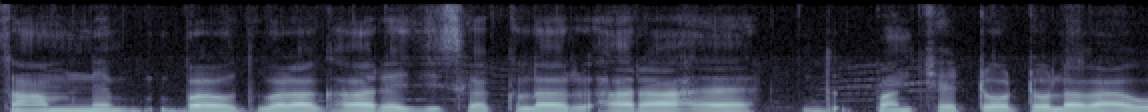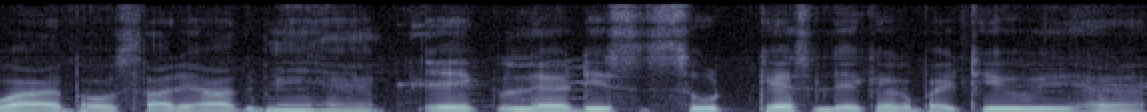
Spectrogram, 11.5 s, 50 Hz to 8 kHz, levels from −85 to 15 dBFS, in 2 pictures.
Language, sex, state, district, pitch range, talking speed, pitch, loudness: Hindi, male, Bihar, Bhagalpur, 90-95 Hz, 140 wpm, 95 Hz, -19 LUFS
